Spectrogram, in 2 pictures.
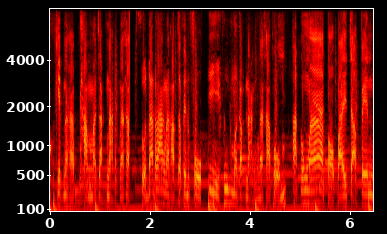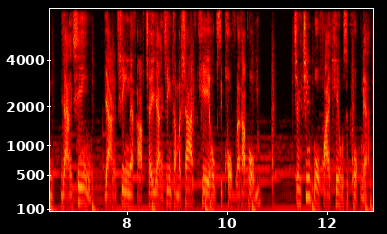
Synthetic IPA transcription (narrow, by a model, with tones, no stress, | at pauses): ke˧˦˥t̪̚na˦˥kʰa˦˥p̚t̪ʰa˧mːaː˧t͡ɕa̰ː˨˩k̚na̰˨˩k̚na˦˥kʰa˦˥p̚su˨˩əndaː˥˩nɾaː˥˩ŋna˦˥kʰa˦˥p̚t͡ɕa˨˩pe˧nfoː˧t̪ʰiː˥˩pʰɯ˥˩mmaː˧ka˨˩p̚na̰˩˦ŋna˦˥kʰa˦˥pʰːo˩˦mt̪ʰa˨˩t̪̚lo˧ŋmaː˧t̪ɔː˨˩pa˧jt͡ɕa̰˨˩ʔpe˧njaː˧ŋt͡ɕʰi˥˩ŋjaː˧ŋt͡ɕʰi˥˩ŋna˦˥kʰa˦˥p̚t͡ɕʰa˦˥jːaː˧˩ŋt͡ɕʰi˥˩ŋt̪ʰa˧mːa˧t͡ɕʰaː˥˩t̪̚kʰeː˧ɦo˨˩k̚si˨˩p̚ho˨˩k̚na˦˥kʰa˦˥pʰːo˩˦m | t͡ɕʰi˧ə˧ŋt͡ɕʰi˥˩ŋpoː˧kʰaː˧jkʰeː˧ho˨˩k̚si˨˩p̚ho˨˩k̚ni˥˩ɐ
